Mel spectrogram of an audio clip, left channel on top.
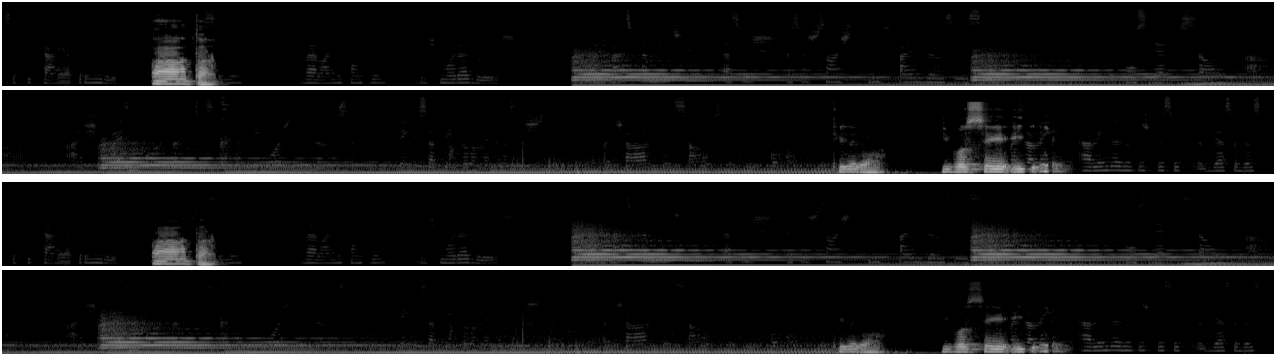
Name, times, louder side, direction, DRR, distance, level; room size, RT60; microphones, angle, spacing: voice 1, 0.4-1.2 1.6-2.4 3.0-3.8 4.2-5.1 5.9-10.6 11.0-12.9 13.4-16.3 16.7-20.7 22.8-25.3, left 2 dB, 20° left, 7.3 m, -58 dB
voice 2, 1.5-2.2 21.1-21.6 22.1-23.2, left 5 dB, 80° left, 0.6 m, -28 dB
sound 1, 5.7-19.9, right 2 dB, 75° right, 5.2 m, -45 dB
sound 2, 8.2-22.6, equal, 10° right, 1.2 m, -49 dB
head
